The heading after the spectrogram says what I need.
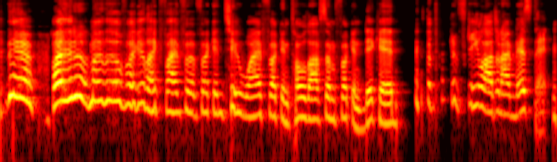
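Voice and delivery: high-pitched, talking through laughter; laughing. Retold or imitated. Husband amazed his wife told someone off, laughing. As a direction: crack up while retelling it. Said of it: "I was, like, laughing".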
